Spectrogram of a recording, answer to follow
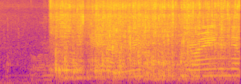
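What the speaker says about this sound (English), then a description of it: "And I just run some hot water over and rinse them." Hot tap water runs steadily over drained red beans being rinsed in a kitchen, a loud continuous splashing that starts abruptly after a brief quiet moment and holds to the end.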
